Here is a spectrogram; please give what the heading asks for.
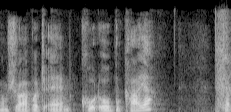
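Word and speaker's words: Kotobukiya: So we'll start off with, I'm going to pronounce this as wrong, I'm sure, but Koto Bukaya. Is that how it's pronounced? Sounds right. I say Koto Bukiya, but it is right.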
